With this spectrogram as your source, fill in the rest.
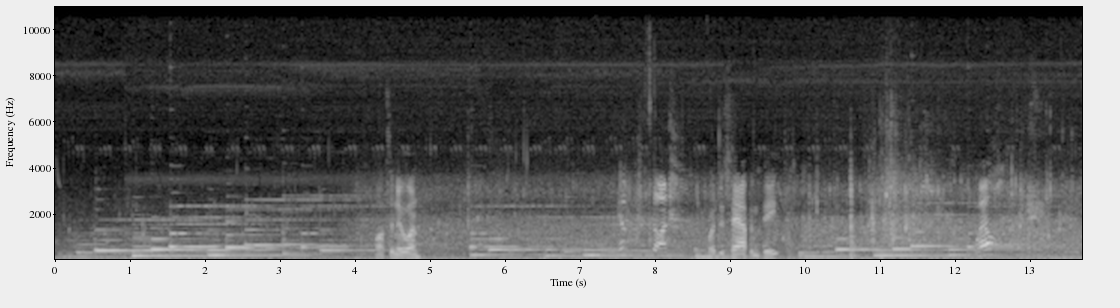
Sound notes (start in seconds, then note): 3.9 gentle music; 11.3 water splashing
